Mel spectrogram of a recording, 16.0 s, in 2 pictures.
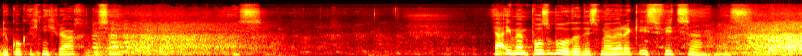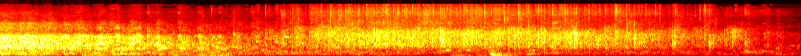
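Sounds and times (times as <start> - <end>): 
speech: 0.0 - 2.8, 4.9 - 8.4
laughter: 0.9 - 4.9, 7.1 - 11.3, 12.4 - 13.9
crowd applauding: 7.8 - 16.0.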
